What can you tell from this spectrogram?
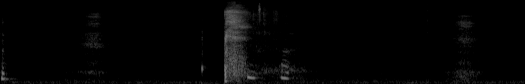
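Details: Soft, tickly morning sneeze with talking: soft breathy intakes then one sharp sneeze with a trailing voice, in a quiet room.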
